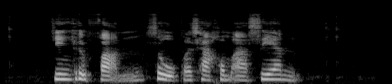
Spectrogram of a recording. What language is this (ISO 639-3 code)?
tha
